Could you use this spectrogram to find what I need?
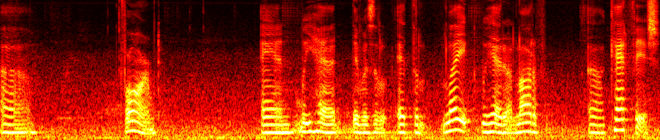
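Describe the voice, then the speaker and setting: In a Texan accent, the speaker talks very slowly at a very even loudness with long, frequent pauses, amid audible room echo and noticeable background noise. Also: woman. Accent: Texan Southern US. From Texas, Fort Worth area. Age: 90s. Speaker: elderly resident sharing memories. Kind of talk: oral history interview. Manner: halting.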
